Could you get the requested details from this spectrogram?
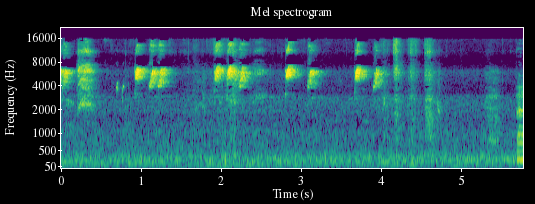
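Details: Pacific parrotlet kept as a pet, uttering thin high tweets in loose groups mixed with short clicking and rustling sounds, irregular rhythm, quiet background hum.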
